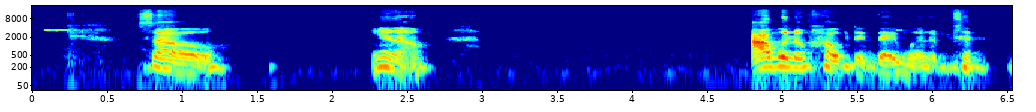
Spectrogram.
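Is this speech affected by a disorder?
Yes: cerebral palsy.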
